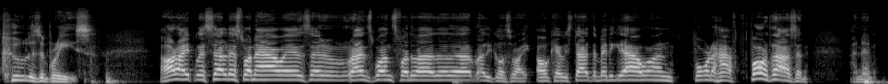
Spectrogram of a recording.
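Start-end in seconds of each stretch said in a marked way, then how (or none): 1.6-8.1 high monotone auction patter; auctioneer. Acted. Auctioneer starting bids on the next horse, high chant. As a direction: chant the opening bid to the ring.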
